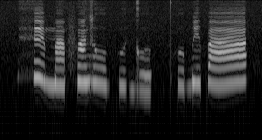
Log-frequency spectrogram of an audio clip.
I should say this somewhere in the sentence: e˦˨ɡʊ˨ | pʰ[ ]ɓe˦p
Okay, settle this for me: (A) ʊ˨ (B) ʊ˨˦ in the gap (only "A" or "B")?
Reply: A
